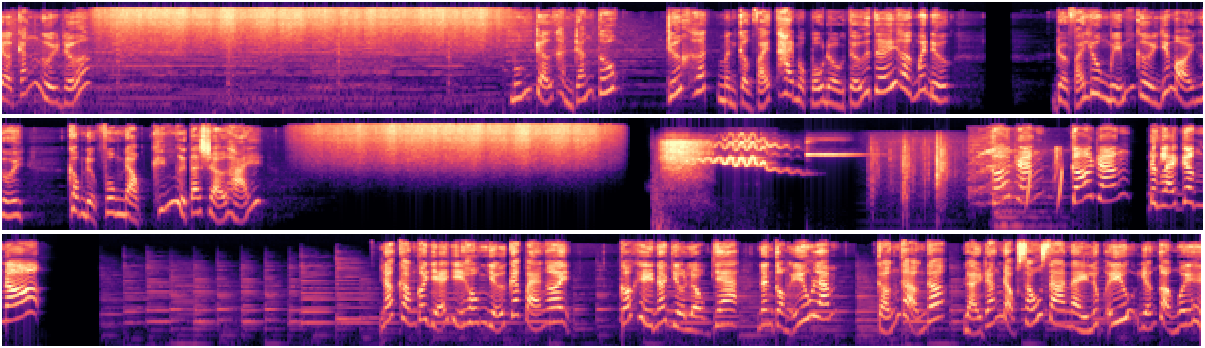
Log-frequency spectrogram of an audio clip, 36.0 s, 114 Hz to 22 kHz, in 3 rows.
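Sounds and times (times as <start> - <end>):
soft background music: 0.0 - 7.5, 27.7 - 36.0
rustling hiss of snake: 0.9 - 5.1, 14.9 - 18.3
cartoon hit: 18.5 - 19.7
wobbling descending whistle: 18.8 - 20.5.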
